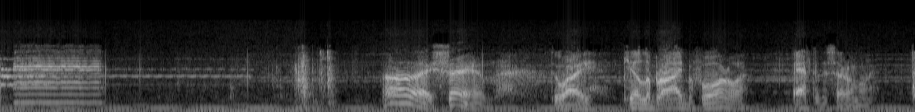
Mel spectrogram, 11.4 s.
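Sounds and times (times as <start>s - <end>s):
door buzzer: 0.0s - 1.3s
low hum: 0.0s - 11.4s
speech: 4.8s - 6.2s, 6.9s - 11.0s.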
